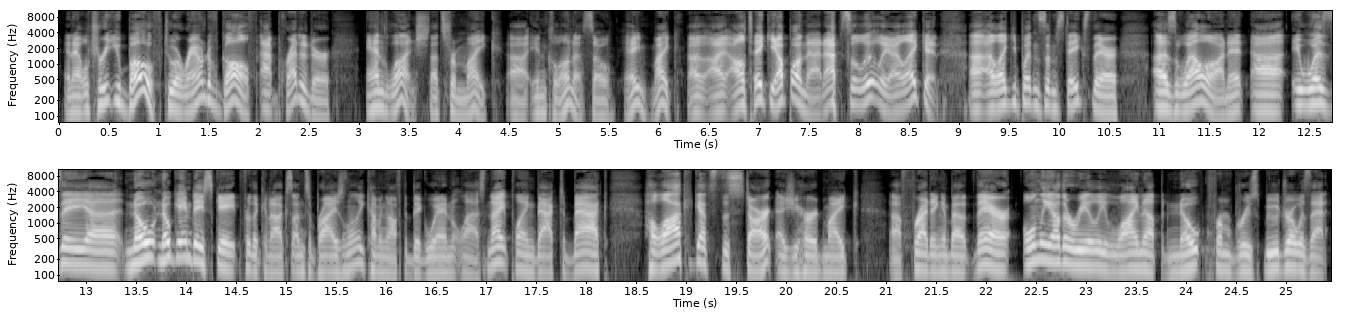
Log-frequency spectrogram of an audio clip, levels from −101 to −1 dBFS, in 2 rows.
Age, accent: 30-49, American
